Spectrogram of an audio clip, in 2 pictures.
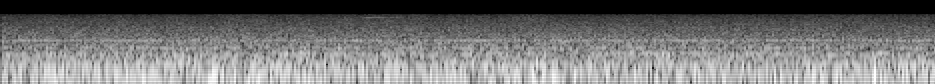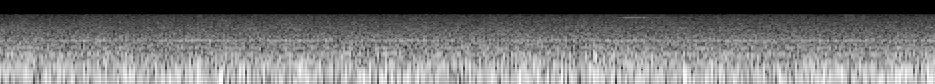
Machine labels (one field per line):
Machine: fan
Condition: abnormal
